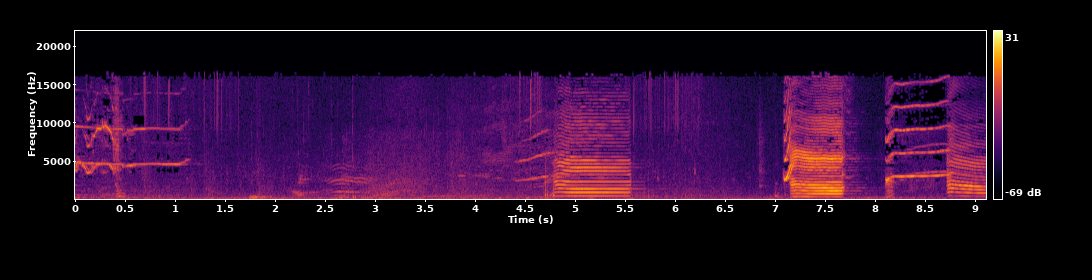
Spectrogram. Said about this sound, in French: Là, on a les sifflements des orques. On a aussi des, clics et des buzz qui sont un peu différents.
